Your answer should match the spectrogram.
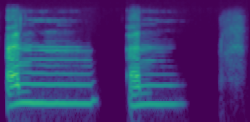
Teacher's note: जहाँ पे मखरज बंद रहेगा। ज़ुबान की नोक जो है ऊपर वाले दाँतों के मसूड़ों से यानी कि गम एरिया से लगी रहेगी, नून जज़्म वाला कहते हुए। तो ये पूरा है मैं कह रही अन इसकी आवाज़ पूरी है।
